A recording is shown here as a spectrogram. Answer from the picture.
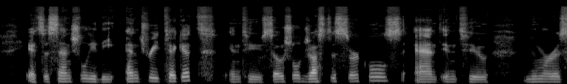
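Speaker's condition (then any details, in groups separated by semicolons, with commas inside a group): No condition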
